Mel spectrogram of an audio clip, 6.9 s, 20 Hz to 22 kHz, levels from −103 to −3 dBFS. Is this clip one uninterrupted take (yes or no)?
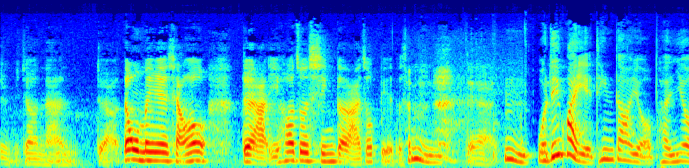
no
